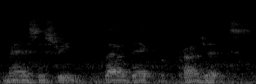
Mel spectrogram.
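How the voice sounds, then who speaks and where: A man's voice: low voice, monotone, a little slow, vocal fry, background noise. A man with a New York accent, talking casually as a music artist guest in an interview, rambling with lots of "you know what I'm saying". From New York City. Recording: roomy, distant mic with faint ambience.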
